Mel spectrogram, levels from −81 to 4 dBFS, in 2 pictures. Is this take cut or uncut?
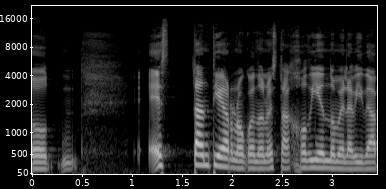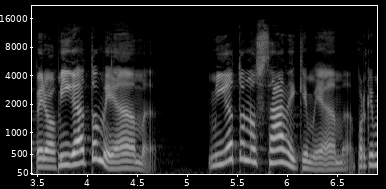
uncut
